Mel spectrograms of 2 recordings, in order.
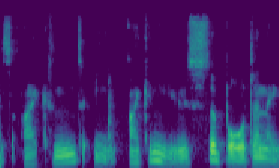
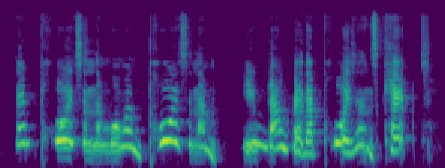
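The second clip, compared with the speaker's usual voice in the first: high, shrill-free bossy lady voice, much higher; Mrs Bean; 5 dB louder than usual. Acted. Farmer's wife calling down from upstairs, bossy and high.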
